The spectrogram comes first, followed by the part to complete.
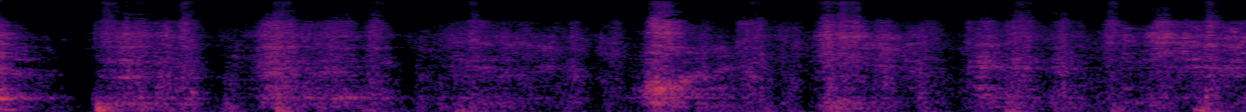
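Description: Faint, quick footfalls of a man in socks doing running-man steps on a carpeted rug, with a couple of hard breaths out between them.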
